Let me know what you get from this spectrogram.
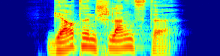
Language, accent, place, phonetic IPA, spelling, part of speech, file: German, Germany, Berlin, [ˈɡɛʁtn̩ˌʃlaŋkstə], gertenschlankste, adjective, De-gertenschlankste.ogg
- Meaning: inflection of gertenschlank: 1. strong/mixed nominative/accusative feminine singular superlative degree 2. strong nominative/accusative plural superlative degree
